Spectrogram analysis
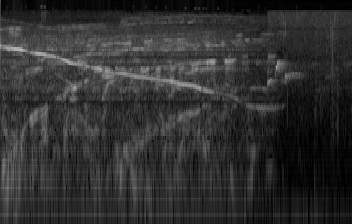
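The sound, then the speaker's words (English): Birds tweet in a back garden near sunset: thin, high chirps and a long whistle that slides steadily downward in pitch, fading toward the end. “hear those birds tweeting”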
